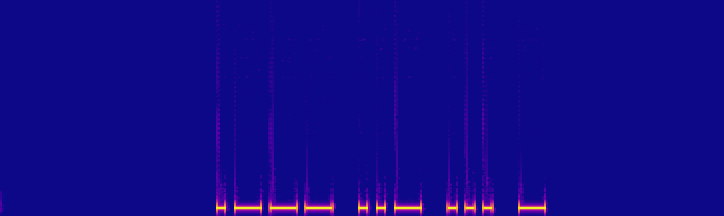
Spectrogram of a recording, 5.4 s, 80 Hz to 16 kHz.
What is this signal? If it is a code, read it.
Morse code, heard as a keyed tone, about 19 wpm, 700 Hz. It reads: JUST
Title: Speed-Racing Top 200 Words 15wpm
